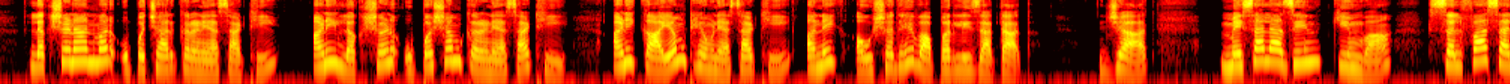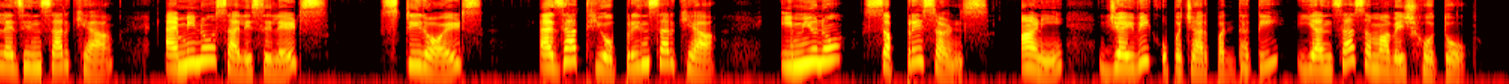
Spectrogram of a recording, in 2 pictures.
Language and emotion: Marathi, neutral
